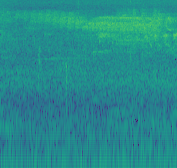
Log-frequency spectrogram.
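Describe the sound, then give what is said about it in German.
A wood warbler sings in a forest, a faint, high, shimmering trill that enters partway through over a steady hiss of background noise. “Aber ihr könnt schön den Waldlaubsänger inhalieren.”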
